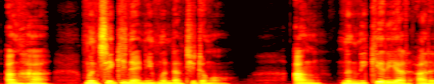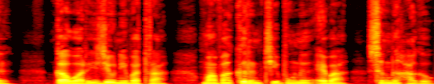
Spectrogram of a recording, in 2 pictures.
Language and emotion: Bodo, fearful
